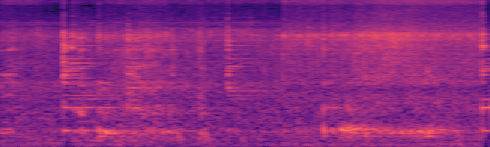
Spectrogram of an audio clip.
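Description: Minced meat with bitter gourd and finely chopped tomato frying in a pan, a steady close sizzle broken by repeated scraping stirs of a spatula, with no one talking.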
